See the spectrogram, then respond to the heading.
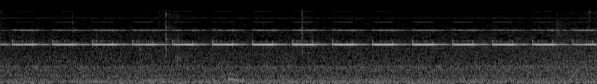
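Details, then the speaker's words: DJI Phantom 4 remote controller at first power-on: sharp high beeps, evenly about 2.5 per second. This means the sticks are not calibrated; calibrating both sticks and pressing finish stops the beeping. "자, 조종기에서 이렇게 처음 켰을 때 띠띠띠 나는 거는 조종기 캘리브레이션이 안 됐을 경우에 대부분 이런 소리가 납니다."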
